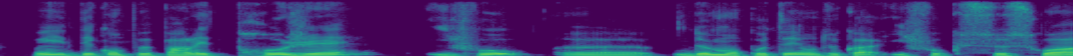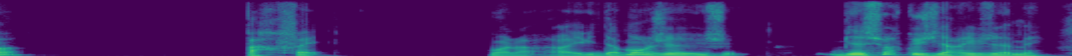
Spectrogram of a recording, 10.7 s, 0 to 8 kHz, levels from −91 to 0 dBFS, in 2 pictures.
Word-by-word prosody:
oui, 130 -1 +2
dès 120 +4 0
qu'on 120 0 0
peut 120 +2 0
parler 120 +2 +3
de - - -16
projet, 150 +4 +3 0.4
il 140 -4 -4
faut, 165 +6 +4 0.2
heu, 110 -3 -3
de 120 0 +1
mon 105 -3 +5
côté 110 +8 +1
en 140 - +3
tout 105 -3 -3
cas, 140 +5 +1
il 130 -3 -5
faut 130 +1 -3
que - - -15
ce 120 - -2
soit 130 +8 +2 1.1
Parfait. - - -4 0.8
Voilà, - - -6
alors 90 - -6
évidemment 105 +7 -1
je 110 -4 0
je 100 - -7 0.5
bien 140 +3 +5
sûr 175 +6 0
que 150 - +2
j'y 115 -2 -1
arrive 100 -3 -1
jamais. 100 -3 -3
120 Hz, 185 wpm, -24 LUFS, 105-135 Hz, 1.1 s, mon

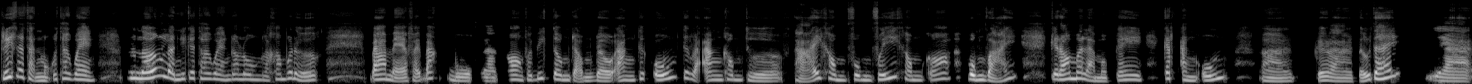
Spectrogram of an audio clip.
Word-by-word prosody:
riết 295 - +6
nó 340 - +1
thành 225 - -2
một 170 -1 -1
cái 235 - -5
thói 270 +1 -1
quen, 225 -5 +1 0.3
nó 285 0 +3
lớn 285 +6 +8
lên 300 -8 +4
với 245 - -1
cái 285 +1 -2
thói 265 -1 -3
quen 235 -5 -2
đó 235 - -4
luôn 230 -2 -3
là 190 - -7
không 240 +2 -4
có 285 - 0
được. 195 -5 -1 0.5
Ba 230 +1 +5
mẹ 155 -8 0
phải - - -4
bắt 280 +2 -2
buộc 170 -6 -1
là 165 - -4
con 220 -1 +1
phải 205 0 -5
biết 280 +1 -4
tôn 220 -5 +1
trọng 170 -2 -3
đồ 160 -4 +2
ăn 195 +5 -1
thức 260 - -6
uống, 245 +10 +4
tức 290 - -2
là - - -2
ăn 205 +2 0
không 210 -1 -4
thừa 155 -6 -2
thãi, 275 - 0
không 240 -8 -1
phung 205 -3 0
phí, 255 +9 +3
không 200 -1 -3
có 245 +7 -2 0.2
vung 210 -2 +8
vãi, 220 +8 -1 0.3
cái 240 - +3
đó 235 +3 +6
mới 270 0 +4
là 185 - -1
một 155 -1 -3
cái 210 +1 -1 0.2
cách 275 -2 0
ăn 190 -4 -1
uống, 205 +10 +2 0.3
ờ, 155 - -2 0.2
kêu 185 - +2
là 155 -4 -2
tử 155 - +3
tế 275 +5 +7 0.5
và 150 -1 +1
215 Hz, 255 wpm, -24 LUFS, 185-260 Hz, 0.5 s, lớn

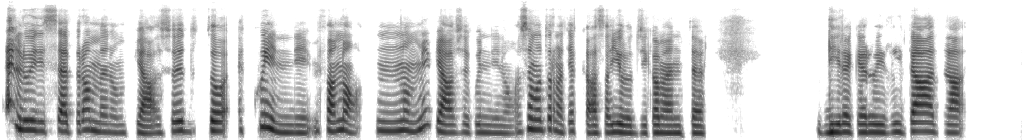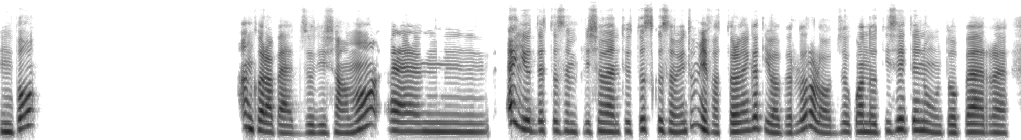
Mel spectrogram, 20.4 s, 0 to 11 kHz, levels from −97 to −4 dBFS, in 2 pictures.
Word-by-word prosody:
E 280 - +3
lui 240 -1 +5
disse: 215 0 +1
"Però 220 +3 -2
a - - -1
me 205 -3 -1
non 180 -1 -9
piace", 180 +1 -1
ho - - +4
detto: 220 +1 +1
"E 235 - -12
quindi?", 185 - +2
mi 225 - -10
fa: 220 -1 +3
"No, 225 -5 +1
non 225 0 0
mi 315 +8 -1
piace, 190 -3 +2
quindi 185 -2 -7
no". 165 +3 -10
Siamo 245 +2 +4
tornati 220 -4 -2
a - - -11
casa. 175 +1 -2
Io 195 0 +3
logicamente 175 0 -1 1.1
dire 195 +1 +3
che 195 +2 -1
ero 190 0 +2
irritata 195 0 +3 0.6
Un 205 -1 +4
po'? 335 - +2 2.0
Ancora 240 -9 +4
peggio, 180 -1 -4
diciamo. 185 - 0 0.2
Ehm, 205 -2 -1 0.2
e 410 +1 +5
gli 250 - +4
ho - - +4
detto 225 0 -5
semplicemente, 210 0 -3
ho - - -3
etto: 250 +5 -1
"Scusami, 215 -5 -2
tu - - -13
mi 330 - 0
hai 245 - +7
fatto 195 +2 -2
la - - +5
negativa 220 -5 -1
per 185 +1 -7
l'orologio 205 - -1
quando 200 -1 -1
ti 215 - -11
sei 250 +4 +3
tenuto 195 -6 -2
per 190 -2 +1
205 Hz, 165 wpm, -24 LUFS, 185-225 Hz, 2.0 s, hai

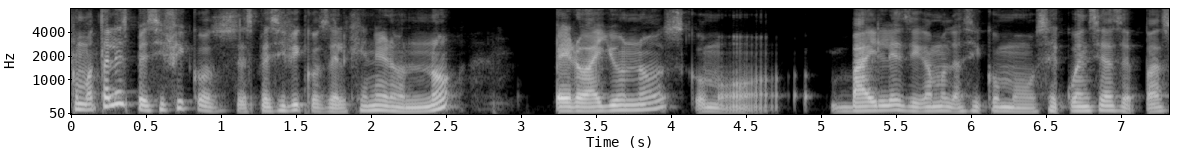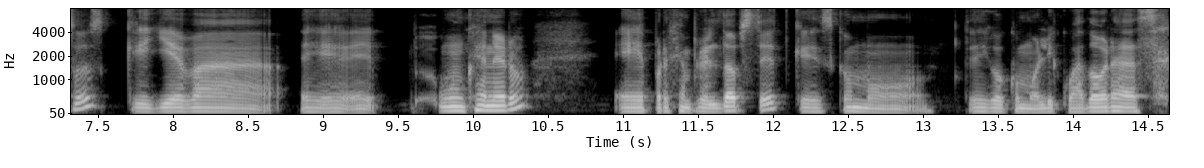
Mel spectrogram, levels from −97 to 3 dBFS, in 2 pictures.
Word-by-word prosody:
como 160 -1 +2
tal 250 - +5
específicos, 145 - 0
específicos 110 +2 -1
del 100 -1 0
género 130 -2 +1
no, 105 +2 +2 0.6
pero 120 -1 +7
hay 120 +4 +4
unos 150 - 0
como - - -5 0.3
bailes, 125 +4 +3
digámoslo 115 -1 0
así, 115 +3 -5
como 105 -4 -2
secuencias 120 +4 0
de - - -2
pasos, 205 - -4
que 105 -2 -3
lleva, 105 -5 -1
eh, 95 -3 -4 0.4
un 120 +1 +3
género, 135 - +3 0.6
eh, 105 0 0
por 105 - -5
ejemplo, 105 -1 -2
el 100 - +1
dubstep, 125 - +1
que 110 - -5
es 105 0 -5
como 90 - -3 0.2
te - - -9
digo, 105 -2 -1
como 95 -2 -1
licuadoras 110 +3 +1
110 Hz, 145 wpm, -24 LUFS, 105-130 Hz, 0.6 s, pero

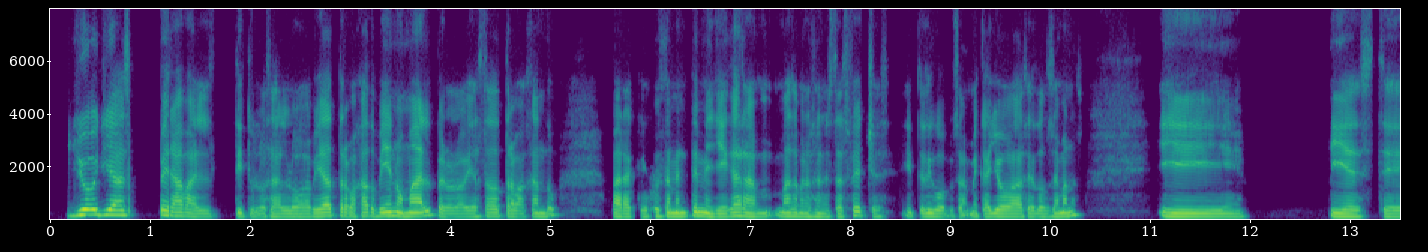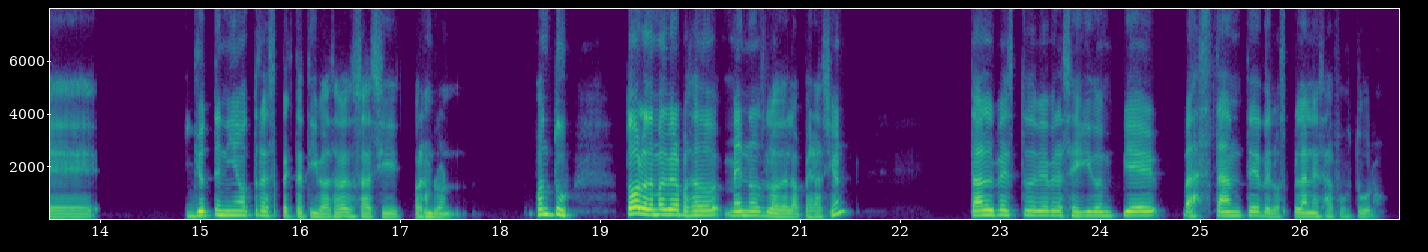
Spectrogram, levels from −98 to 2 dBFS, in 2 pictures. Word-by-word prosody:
yo 190 +6 +6
ya 180 -1 +3
esperaba 170 -7 -2
el 115 0 -7
título, 125 -2 -6
o - - -6
sea, 120 -2 -4
lo 115 0 -3
había 130 +4 0
trabajado 140 -1 -3
bien 145 +2 +2
o 135 - +3
mal, 135 +6 +2
pero 120 -6 -4
lo 115 - -6
había 120 0 -4
estado 130 +2 -5
trabajando, 125 +5 -5 0.5
para 120 -3 -1
que, 115 - -9
justamente, 130 +3 0
me 135 -4 +3
llegara, 125 +2 0
más 130 +2 -3
o - - -1
menos, 120 0 -4
en 120 - -3
estas 115 0 -8
fechas, 140 -5 -5
y 135 - -9
te - - -6
digo, 125 -2 0
o - - -13
sea, - - -8
me 115 - -7
cayó 125 +1 0
hace 120 0 -2
2 115 -1 -5
semanas. 135 +9 -2 0.7
Y 120 -2 0 0.8
y, 125 -1 +2
este, 115 -2 -4 0.8
yo 155 +3 +4
tenía 170 0 +2
otra 170 0 -3
expectativa, 130 -5 -4
¿sabes?, 135 +2 -2
o 125 - -6
sea, 120 -2 -2
si, 115 0 -6
por 115 - -3
ejemplo, 120 -2 0 0.9
pon 200 0 +6
tú, 180 -4 +4 0.5
todo 235 +2 +11
lo 215 - +11
demás 195 0 +6
hubiera 190 -1 +6
pasado, 170 +1 +2
menos 160 -1 +1
lo 130 -2 +1
de 120 - 0
la 115 - -2
operación 125 - -4 1.2
tal 175 +1 +7
vez, 175 -1 -1
todavía 170 -1 0
hubiera 165 0 -1
seguido 150 -1 -1
en 150 -1 -2
pie, 155 +1 +2 0.2
bastante 150 0 -1
de 135 -3 -3
los 120 0 -9
planes 130 -1 -2
a 115 - -8
futuro, 120 -1 -11
130 Hz, 170 wpm, -22 LUFS, 120-160 Hz, 1.2 s, todo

